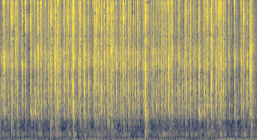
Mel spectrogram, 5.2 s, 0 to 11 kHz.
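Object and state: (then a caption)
Plastic mechanical keyboard. Fingertips with long acrylic nails type quickly, about 98 words per minute, on a full-size mechanical keyboard with white plastic keycaps on a black base. A rapid, uneven stream of sharp, bright plastic clicks and taps follows, each dying away almost instantly, with an occasional heavier thock standing out.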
